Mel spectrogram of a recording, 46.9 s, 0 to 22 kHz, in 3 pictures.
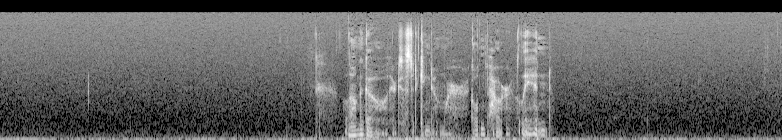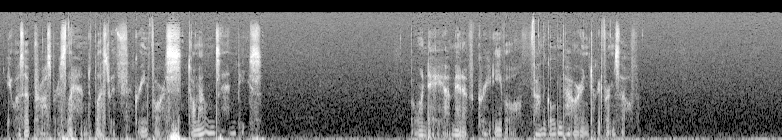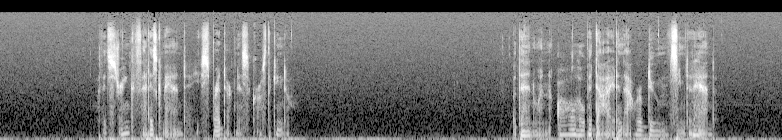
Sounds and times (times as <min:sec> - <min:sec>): Speech: 0:06.9 - 0:11.1, 0:15.8 - 0:20.9, 0:23.8 - 0:28.4, 0:33.2 - 0:37.2, 0:41.5 - 0:45.6.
